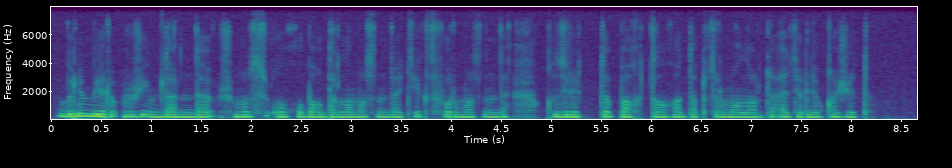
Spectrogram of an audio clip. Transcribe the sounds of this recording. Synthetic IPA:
bɪlɪmbe̞ɾʊʒəjəmd̪ɑɾənd̪ɑʒ̥ʊməswo̞qubɑʁd̪ɑɾlˠɑmɑsənd̪ɑt̪ʰe̞kst̪fo̞rmɑsənd̪ɑqʰəzɾe̞t̪ːɪbɑqə̥t̪ːɑlˠʁɑnt̪ʰɑpsəɾmɑlˠɑɾd̪əʔæzɪɾle̞wqʰɑʒe̞t̪

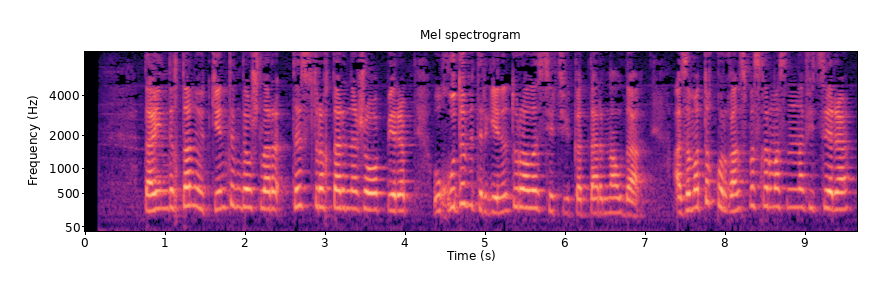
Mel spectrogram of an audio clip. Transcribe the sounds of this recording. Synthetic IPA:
d̪̥ɑjənd̪əq̚t̪ɑnwɵt̪kʲe̞nt̪ʰəɴd̪ɑwʃəlˠɑɾt̪ʰest̪sʊɾɑqt̪ɑɾənɑʒɑwɑp̚be̞ɾɪp̚ | woqud̪əbɪt̪ɪɾɡʲe̞nɪt̪uɾɑlˠəse̞rt̪ijfijkat̪ːɑɾənɑlˠd̪ə | ɑ̰zɑmɑt̪ːəqʰːo̞ɾʁɑnəsbɑsqɑɾmɑsənəno̞fijt̪se̞ɾɪ

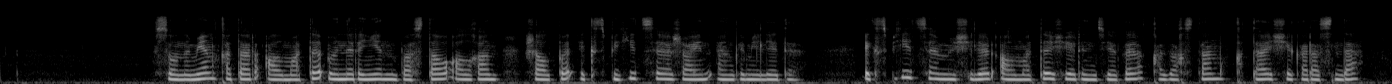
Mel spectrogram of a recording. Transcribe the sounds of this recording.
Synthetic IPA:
so̞nəme̞ɴqʰɑt̪ɑɾɑlˠmɑt̪əwɵnɪɾɪne̞nbɑst̪ɑwɑlˠʁɑnʒ̥ɑlˠpəʔe̞kspʲed̪ʲit̪sɨjaʒɑjənæŋɡʲeme̞le̞d̪ɪ | e̞kspʲed̪ʲit̪sɨjamʏʃe̞le̞ɾɑlˠmɑt̪əʒe̞ɾɪnd̪e̞ɡʲɪqʰɑzɑqst̪ɑɴqʰə̥t̪ɑjʃe̞kɑɾɑsənd̪ɑ

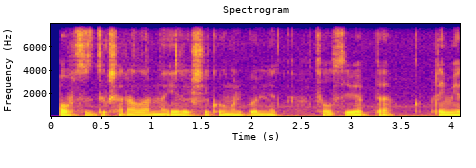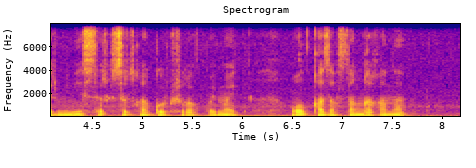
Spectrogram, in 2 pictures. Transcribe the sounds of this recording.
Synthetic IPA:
qʰɑwəpsɪzd̪ɪkʃɑɾɑlˠɑɾənɑ̰je̞ɾe̞kʃe̞kʲʰɵŋɪlbɵlɪne̞d̪ɪ | so̞lˠse̞be̞p̚t̪ɪprʲe̞mje̞ɾmijnijst̪rsəɾt̪qʰɑkʲʰɵpʃəʁɑqʰo̞̰jmɑjd̪əwo̞̰lˠqʰɑzɑqst̪ɑɴʁɑʁɑnɑ

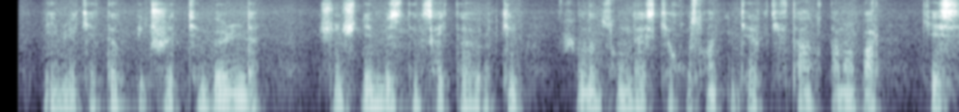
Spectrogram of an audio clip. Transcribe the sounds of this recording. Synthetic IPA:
me̞mle̞kʲe̞t̪ːɪk̚bʲjud̪ʒe̞t̪ːe̞nbɵ̰lɪnd̪ɪ | ʏʃɪnʃɪd̪e̞nbɪzd̪ɪŋsɑjt̪ːɑwɵt̪kʲe̞n | ʒ̥əlˠd̪əɴso̞ɴənɑɪskʲʰe̞qʰo̞səlˠʁɑnint̪e̞ɾakt̪ijvt̪ɪɑnəqt̪ɑmɑbɑɾ | kʲʰe̞s

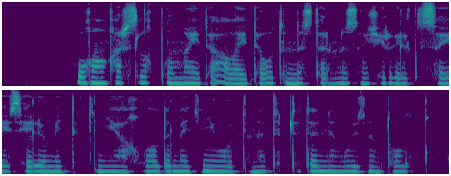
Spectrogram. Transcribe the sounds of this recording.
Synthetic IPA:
wo̞ʁɑɴqʰɑɾsəlˠəq̚bo̞lˠmɑjd̪əɑlˠɑjd̪ɑwo̞t̪ɑnd̪ɑst̪ɑɾəməzd̪əɴʒe̞ɾɡʲɪlɪk̚t̪ʰɪ̥sɑjɑsijælæwme̞t̪ːɪ̥k̚d̪̥ʏnijeɑχuwɑlˠd̪əmæd̪e̞nijwo̞ɾt̪ənət̪ʰɪ̥p̚t̪ɪd̪ʰænːɪŋwɵzɪnɪŋt̪ʰo̞lˠəq

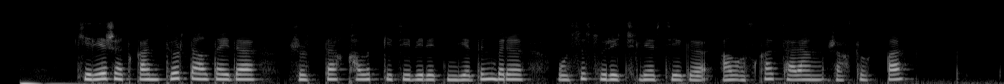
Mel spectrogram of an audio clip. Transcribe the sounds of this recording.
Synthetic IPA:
kʲʰe̞le̞ʒɑt̪qɑnt̪ʰɵɾt̪ɑlˠt̪ɑjd̪ɑ | ʒ̥ʊɾt̪ːɑqʰɑlˠəp̚kʲʰe̞t̪e̞be̞ɾe̞t̪ɪnd̪e̞ɾd̪ɪŋbɪɾɪ | wo̞səsuɾe̞t̪ʃɪle̞ɾd̪e̞ɡʲɪɑlˠʁəsqɑsɑɾɑɴʒɑqsəlˠəqːɑ

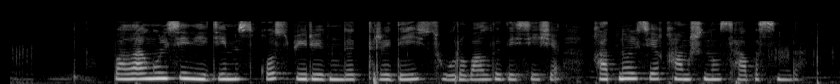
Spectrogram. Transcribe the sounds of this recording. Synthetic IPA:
b̥ɑlˠɑŋɵlsene̞d̪emɪzqʰosbʏjɾeɡʲɪŋd̪ɪt̪ʰɪɾɪd̪e̞jsuɾəpɑlˠd̪əd̪e̞se̞ʃɪ | qʰɑt̪ənwɵlse̞qʰɑmʃənəɴsɑbəsənd̪ɑ

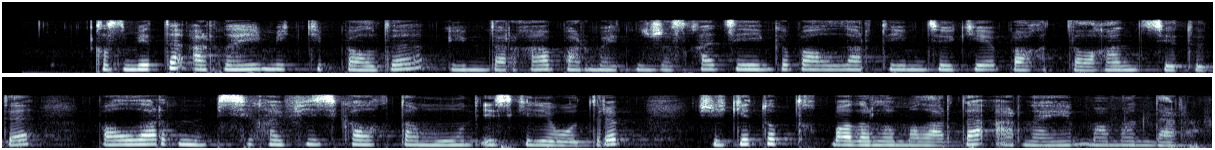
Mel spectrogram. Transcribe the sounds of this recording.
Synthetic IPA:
qʰəzme̞t̪ːɪʔɑɾnɑjəme̞k̚t̪e̞p̚bɑlˠd̪əʊjəmd̪ɑɾʁɑbɑɾmɑjt̪ənʒɑsqɑd̪e̞jɪŋɡʲɪbɑlˠɑlˠɑɾd̪ʰejɪmd̪e̞wɡʲe̞bɑʁət̪ːɑlˠʁɑnt̪ʰʏ̥ze̞t̪ud̪ɪ | b̥ɑlˠɑlˠɑɾd̪əɴpsijχo̞fijzijkɑlˠəq̚d̪ɑmuəne̞skʲele̞wo̞t̪əɾəpʒ̥e̞kʲe̞t̪ʰo̞p̚t̪ʰə̥q̚bɑʁd̪ɑɾlˠɑmɑlˠɑɾd̪ɑʔɑɾnɑjəmɑmɑnd̪ɑɾ

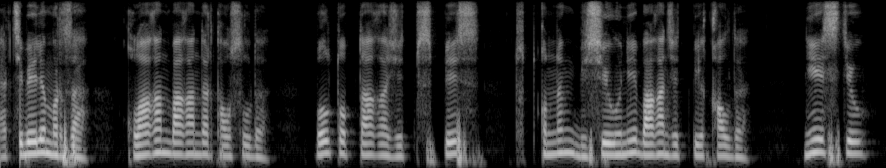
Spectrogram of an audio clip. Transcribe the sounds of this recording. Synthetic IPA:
æɾt̪e̞be̞lɪməɾzɑ | qʰʊlˠɑʁɑnbɑʁɑnd̪ɑɾt̪ʰɑwsəlˠd̪ə | b̥ʊlˠt̪ʰo̞p̚t̪ɑʁəʒe̞t̪̚pɪ̥sbe̞s | t̪ʰʊ̥t̪qənːəɴbese̞wɪne̞bɑʁɑnʒe̞t̪̚pe̞jqʰɑlˠd̪ə | ne̞ɪst̪e̞w

